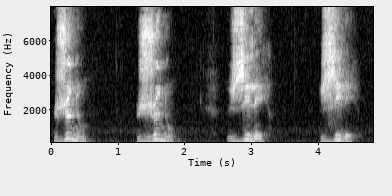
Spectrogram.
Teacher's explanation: when G is followed by an E or G is followed by an I, it's a J sound, and it almost vibrates in the tongue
